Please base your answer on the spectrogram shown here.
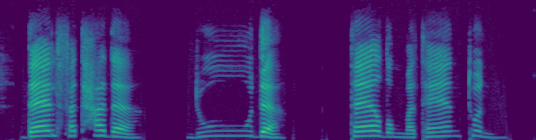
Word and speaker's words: دودة: Okay, so waw comes after del, which has ضمة, so I have to pronounce this del longer. دال فتحة دا. دودة. تا ضمتان تن. دودة.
